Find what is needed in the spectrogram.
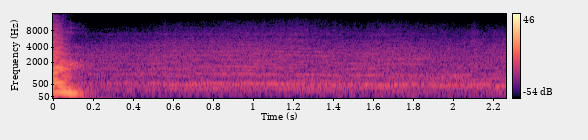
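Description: Engines of a pack of small open-wheel dirt-track racecars running on the track, a faint steady drone heard from the stands.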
